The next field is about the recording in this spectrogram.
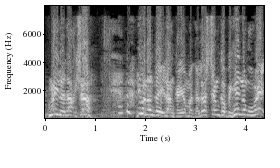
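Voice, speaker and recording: A man acting a violent, jealous husband and father in a radio drama, shouting accusations and threats. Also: very high-pitched, expressive, moderate pace, faint music behind, heavily acted. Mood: furious.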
